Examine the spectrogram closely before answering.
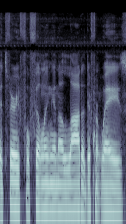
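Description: Dry with no echo, a man's fairly low voice moves at a fairly quick pace. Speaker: candidate. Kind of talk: interview answer. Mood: earnest, reflective. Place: garden. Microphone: lapel.

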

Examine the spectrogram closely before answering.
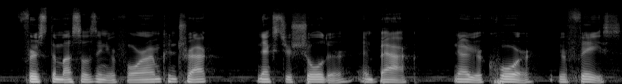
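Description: A man speaks at a medium pitch and a moderate pace, with ordinary pitch variation. Music plays in the background. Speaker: philosophy video narrator. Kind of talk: educational narration.

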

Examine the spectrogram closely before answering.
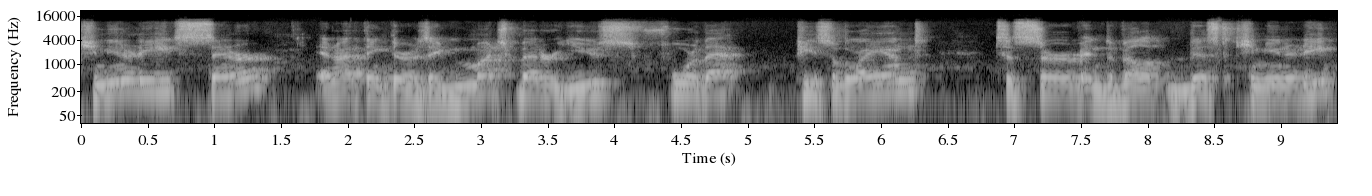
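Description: A man with a somewhat breathy, fairly high voice speaks at a fairly slow pace and very even loudness, with audible room echo. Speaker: public commenter at a planning hearing. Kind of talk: public comment at remote meeting. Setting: remote meeting call.

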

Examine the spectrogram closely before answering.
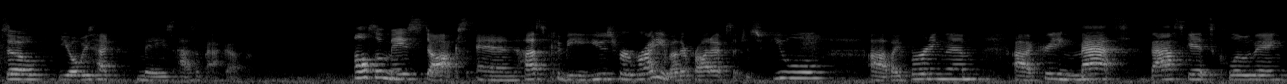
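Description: A woman's fairly high, fairly slow voice with ordinary pitch variation and big swings in loudness, plus audible room echo and light background noise. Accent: American. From US Midwest, rural Illinois. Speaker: anthropology professor. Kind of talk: public lecture. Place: hall. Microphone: camera far.

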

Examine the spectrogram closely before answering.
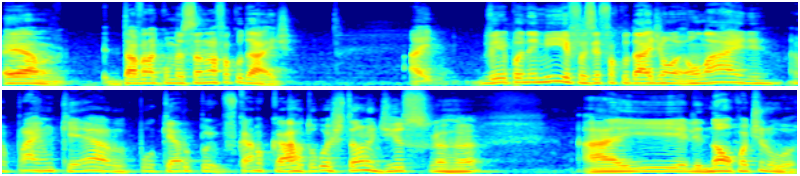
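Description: The speaker moves at a moderate pace with ordinary pitch variation. Long pauses come often. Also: man, fairly high pitch for a man. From Rio de Janeiro. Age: 20s. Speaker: car salesman. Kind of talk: casual interview. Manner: animated. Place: studio. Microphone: studio mic.

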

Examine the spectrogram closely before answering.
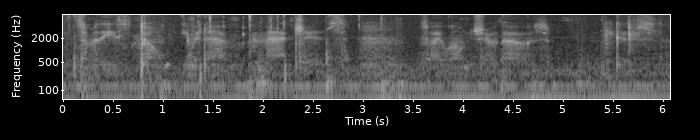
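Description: Loud background noise sits under a woman's speech, which has long, frequent pauses. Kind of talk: casual vlog chat, soft ASMR-like. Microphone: studio mic.

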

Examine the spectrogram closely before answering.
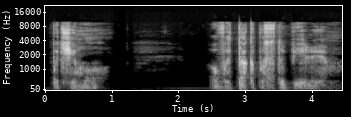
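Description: Putting on a character voice, a man speaks raspy and very deep and low at a very slow pace. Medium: audio drama. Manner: measured, calm.

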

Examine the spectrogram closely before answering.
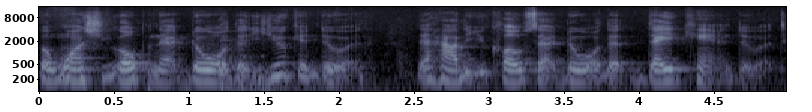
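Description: With vocal fry and a dark, mellow tone, a woman speaks at a medium pitch and moderate pace, her loudness swinging widely. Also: lively intonation. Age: 70s. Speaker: resident speaking at public comment. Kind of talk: public comment at planning board meeting.

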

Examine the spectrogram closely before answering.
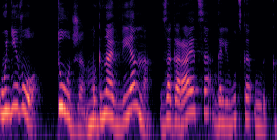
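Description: Very slowly, a woman speaks at a high pitch with very wide pitch swings. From Kyiv, Ukraine (Soviet era). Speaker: vlogger and accordion teacher. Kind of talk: personal vlog monologue.

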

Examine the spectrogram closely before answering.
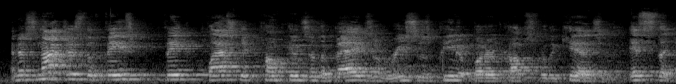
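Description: The man's voice is high-pitched, with ordinary pitch variation and a fairly slow pace. Audible room echo and light background noise are present. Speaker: pastor. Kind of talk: sermon. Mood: humorous storytelling. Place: church.

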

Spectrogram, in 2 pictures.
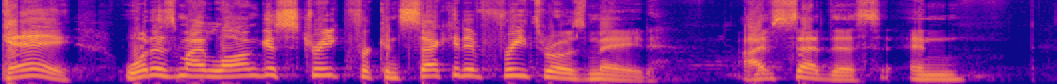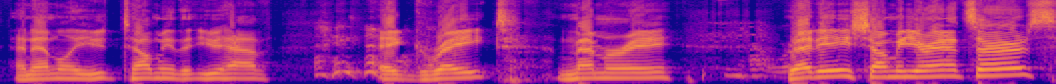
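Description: A man speaks at a fairly slow pace, his pitch swinging very widely. The background is quiet. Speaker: quiz host. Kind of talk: game show hosting. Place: studio. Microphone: handheld.

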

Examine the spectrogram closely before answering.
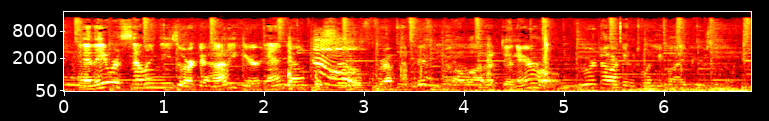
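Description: Fairly quick speech with hardly any pauses over loud background music. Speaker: tour guide. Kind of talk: guided tour commentary. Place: boat. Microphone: camera far.

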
